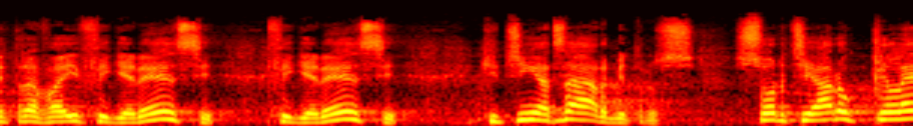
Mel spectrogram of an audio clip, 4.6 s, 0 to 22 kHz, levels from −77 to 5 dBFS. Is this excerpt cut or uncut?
cut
